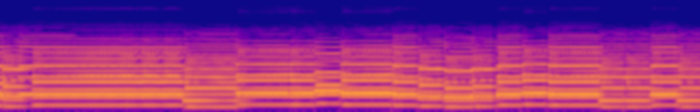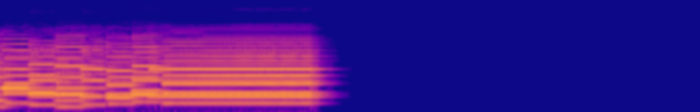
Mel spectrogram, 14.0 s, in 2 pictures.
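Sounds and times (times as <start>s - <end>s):
old wedding march music: 0.0s - 10.2s.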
